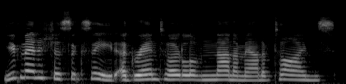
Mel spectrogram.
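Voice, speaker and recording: A woman's voice: medium pitch, normal speed, voice pushed down, lightly acted. A woman voicing a cocky male superhero archer who teases and goads sarcastically in a story reading. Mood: sarcastic. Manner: sarcastic, goading.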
